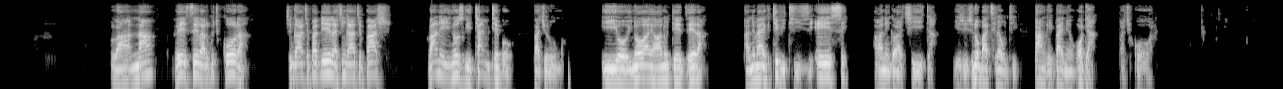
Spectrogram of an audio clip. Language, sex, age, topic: Ndau, male, 50+, education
